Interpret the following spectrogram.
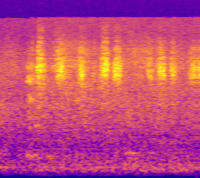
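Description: Felt-tip marker pen writing Chinese characters on paper: a series of short, faint scratching strokes.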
